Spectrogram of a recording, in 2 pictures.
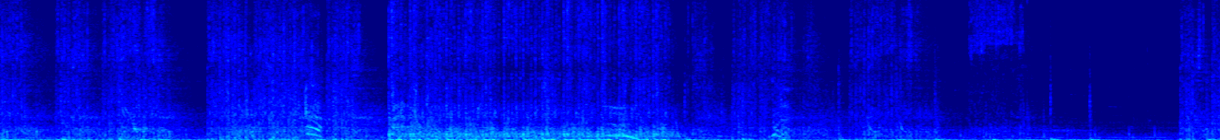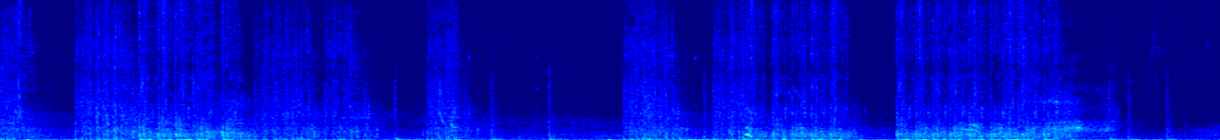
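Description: Gunfire in the video game Control, with rapid repeated shots and mechanical clatter in dense bursts over a low rumbling background, all heard at a faint overall level.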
